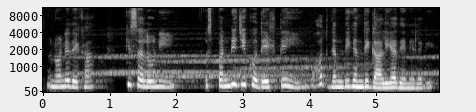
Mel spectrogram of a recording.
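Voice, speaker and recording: A woman's voice: on the high side, moderate pace. A woman casually retelling a true horror story as the channel's storyteller. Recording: music playing behind the voice.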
